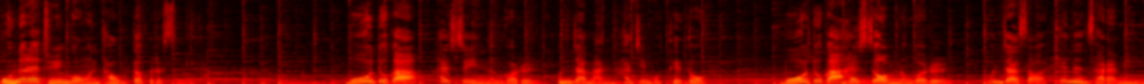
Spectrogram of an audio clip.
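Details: Adult woman speaking; typical speech.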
